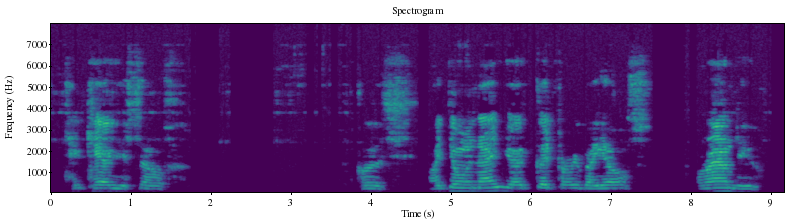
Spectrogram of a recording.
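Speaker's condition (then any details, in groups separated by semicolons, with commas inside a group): Cerebellar ataxia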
